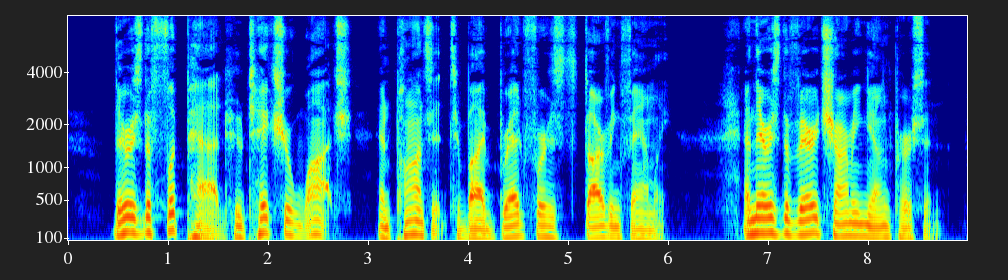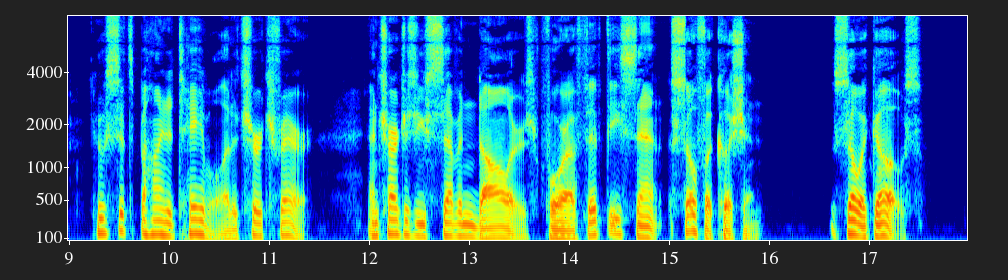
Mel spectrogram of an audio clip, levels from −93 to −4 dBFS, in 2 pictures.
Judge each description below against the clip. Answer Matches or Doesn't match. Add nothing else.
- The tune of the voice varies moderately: Matches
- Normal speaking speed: Matches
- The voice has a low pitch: Matches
